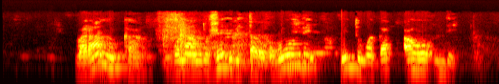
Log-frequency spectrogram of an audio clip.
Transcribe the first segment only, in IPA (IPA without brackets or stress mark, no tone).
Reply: β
